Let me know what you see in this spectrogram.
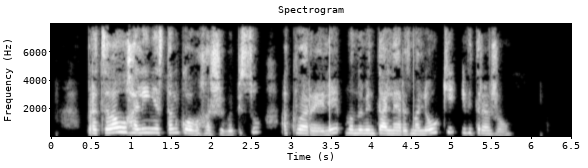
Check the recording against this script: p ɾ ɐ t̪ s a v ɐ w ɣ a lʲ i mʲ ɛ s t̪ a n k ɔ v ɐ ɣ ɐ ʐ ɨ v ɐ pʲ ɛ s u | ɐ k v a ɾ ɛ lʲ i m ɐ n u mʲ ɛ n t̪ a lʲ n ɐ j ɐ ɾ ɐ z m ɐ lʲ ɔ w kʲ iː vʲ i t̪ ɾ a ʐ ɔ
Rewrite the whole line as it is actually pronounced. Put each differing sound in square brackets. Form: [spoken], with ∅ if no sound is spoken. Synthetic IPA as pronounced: p ɾ ɐ t̪ s a v [a] w ɣ a lʲ i [nʲ] ɛ s t̪ a n k ɔ v ɐ ɣ ɐ ʐ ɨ v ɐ pʲ [i] s u | ɐ k v a ɾ ɛ lʲ i m ɐ n u mʲ ɛ n t̪ a lʲ n ɐ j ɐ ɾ ɐ z m [a] lʲ ɔ w kʲ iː vʲ i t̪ ɾ a ʐ ɔ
